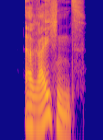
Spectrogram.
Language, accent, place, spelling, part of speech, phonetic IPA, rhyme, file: German, Germany, Berlin, Erreichens, noun, [ɛɐ̯ˈʁaɪ̯çn̩s], -aɪ̯çn̩s, De-Erreichens.ogg
- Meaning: genitive of Erreichen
